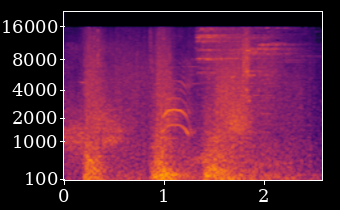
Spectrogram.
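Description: An explosion bursts with a loud crack.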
